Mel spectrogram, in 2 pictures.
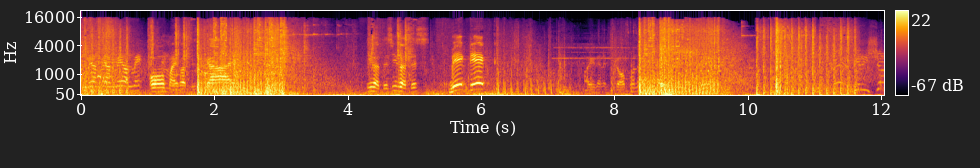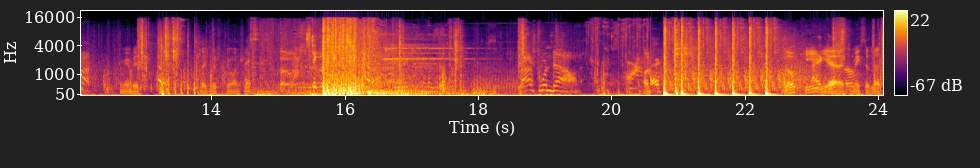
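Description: Gunfire from a game rattles in rapid bursts.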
